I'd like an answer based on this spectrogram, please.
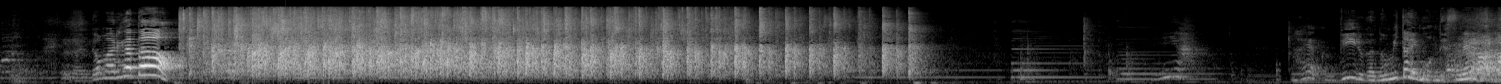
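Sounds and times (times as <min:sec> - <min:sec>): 
speech: 0:00.8 - 0:02.0, 0:13.8 - 0:15.0
audience applause: 0:01.8 - 0:09.4
laughter: 0:14.4 - 0:15.0.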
